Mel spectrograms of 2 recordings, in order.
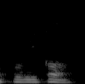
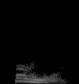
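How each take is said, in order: First: "publicó" as the misreading, three syllables ending in -CÓ; palabra mal leída. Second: "Publio" with the stress on PU and no c; lectura correcta. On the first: Retold or imitated. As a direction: imitate the misread word "publicó". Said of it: "por qué cambias de palabra". («publicó», lectura equivocada que termina en -CÓ) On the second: Shown as a demonstration. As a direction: model the name "Publio", falling after PU. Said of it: "Ahí donde dice publicó". («Publio» con fuerza en PU, sin c)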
